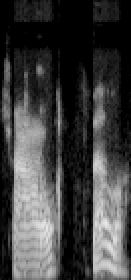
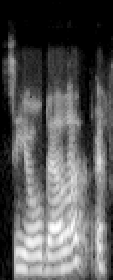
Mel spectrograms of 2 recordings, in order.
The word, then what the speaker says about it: Ciao Bella: She's like, Ciao Bella. Ciao Bella. Ciao Bella. Because I was like going, Ciao Bella? Because the way, CIAO, I thought CEO. CO Bella? Ciao Bella. Because she went, Ciao Bella. I'm like, oh, I guess I am saying it wrong.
